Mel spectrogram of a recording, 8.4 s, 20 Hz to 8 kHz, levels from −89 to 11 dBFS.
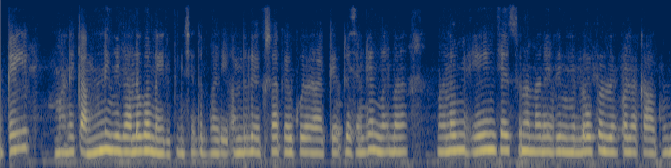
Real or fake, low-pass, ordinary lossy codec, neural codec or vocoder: fake; 7.2 kHz; Opus, 24 kbps; codec, 16 kHz in and 24 kHz out, 0.6 kbps, FireRedTTS-2 codec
